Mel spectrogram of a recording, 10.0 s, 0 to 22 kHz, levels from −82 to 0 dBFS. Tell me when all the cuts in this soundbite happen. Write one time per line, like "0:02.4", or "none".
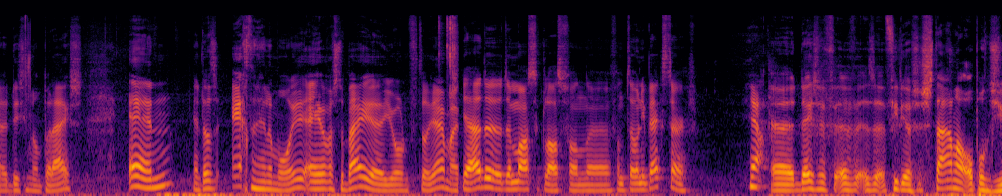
0:04.6
0:07.7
